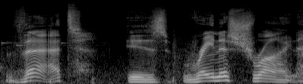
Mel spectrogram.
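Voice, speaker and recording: An actor playing a driven, scheming ritual caster in a fantasy video game, with a measured, assured, explanatory delivery. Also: male voice, mid-range voice, lively intonation, pushed and bright, full character voice. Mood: calm, instructing. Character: driven, scheming adult male ritual caster, outwardly composed. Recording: music under the voice. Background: game music.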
